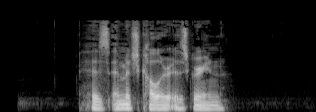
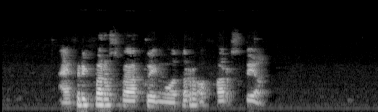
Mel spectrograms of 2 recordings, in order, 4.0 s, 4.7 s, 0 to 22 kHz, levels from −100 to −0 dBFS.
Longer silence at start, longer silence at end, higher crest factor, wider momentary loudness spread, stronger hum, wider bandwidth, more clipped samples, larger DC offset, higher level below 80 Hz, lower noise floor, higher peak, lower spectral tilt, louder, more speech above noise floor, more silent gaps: first, 1.1 s vs 0.75 s; second, 1.15 s vs 1.45 s; about the same, 22 dB vs 22 dB; about the same, 9 LU vs 8 LU; neither; first, 11.5 kHz vs 7.4 kHz; neither; neither; first, -40 dBFS vs -70 dBFS; first, -86 dBFS vs -72 dBFS; about the same, -4 dBFS vs -6 dBFS; second, -5.5 dB/octave vs -7 dB/octave; first, -24 LUFS vs -27 LUFS; first, 63 dB vs 46 dB; neither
